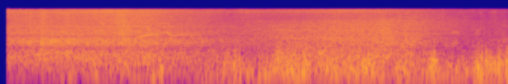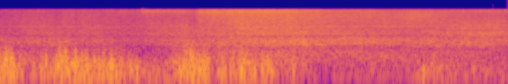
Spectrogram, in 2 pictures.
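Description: Ocean surf breaking and washing up the beach, with wind buffeting the microphone in irregular gusts through the middle.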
